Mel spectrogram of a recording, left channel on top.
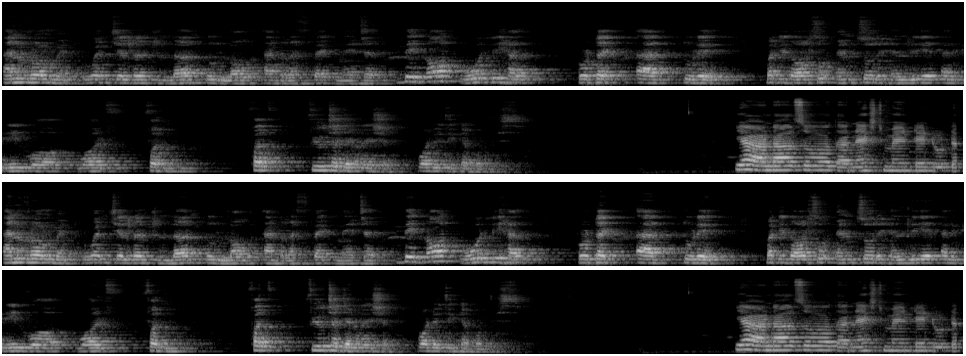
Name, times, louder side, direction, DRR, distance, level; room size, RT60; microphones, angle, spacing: voice 1, 0.0-5.3 5.8-7.2 7.6-10.7 11.1-11.4 12.1-12.3 12.7-13.5 13.8-14.8, right 2 dB, 50° right, 1.1 m, -28 dB
voice 2, 17.0-19.2, left 2 dB, 15° left, 0.3 m, -26 dB
6.9 x 6.5 x 3.8 m
head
